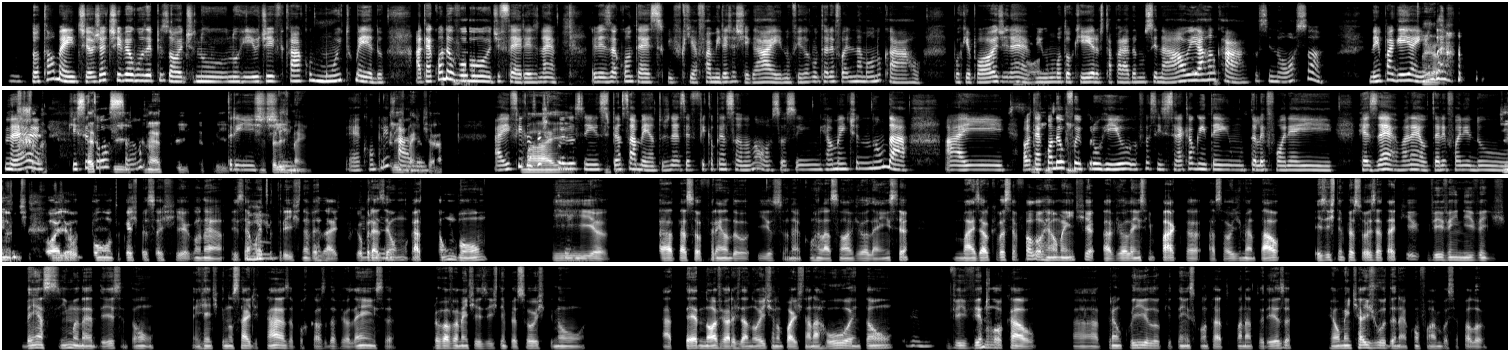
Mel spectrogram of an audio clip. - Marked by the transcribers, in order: none
- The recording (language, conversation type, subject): Portuguese, podcast, Como a simplicidade pode melhorar a saúde mental e fortalecer o contato com a natureza?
